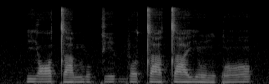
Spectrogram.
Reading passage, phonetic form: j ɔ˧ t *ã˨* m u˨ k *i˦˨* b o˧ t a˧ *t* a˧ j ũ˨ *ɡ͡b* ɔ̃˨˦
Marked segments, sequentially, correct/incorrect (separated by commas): incorrect, incorrect, correct, correct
